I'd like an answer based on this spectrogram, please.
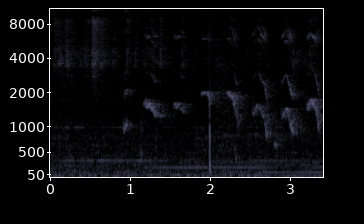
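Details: One-month-old puppies in their new play area making short rising and falling squeaky whimpers, several in quick succession, over a low steady hum with a brief click near the middle.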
